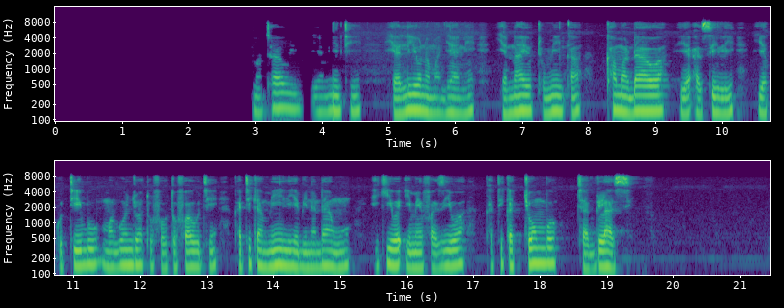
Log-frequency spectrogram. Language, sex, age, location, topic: Swahili, male, 18-24, Dar es Salaam, health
